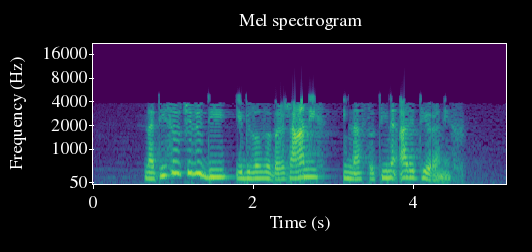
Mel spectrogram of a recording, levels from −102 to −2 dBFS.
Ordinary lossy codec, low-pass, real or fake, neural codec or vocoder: AAC, 16 kbps; 7.2 kHz; real; none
